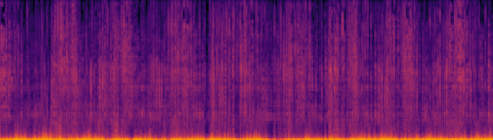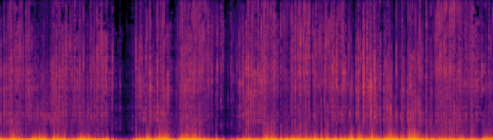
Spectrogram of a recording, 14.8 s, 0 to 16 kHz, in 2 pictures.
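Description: Long nails on both hands scratch the hollow metal mesh grille of a silver condenser microphone. The result is a loud, continuous, dense rumble that is mostly low around 120 Hz, with faint scratchy texture above it. It runs nearly unbroken, with brief dips near 9 and 11 seconds.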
